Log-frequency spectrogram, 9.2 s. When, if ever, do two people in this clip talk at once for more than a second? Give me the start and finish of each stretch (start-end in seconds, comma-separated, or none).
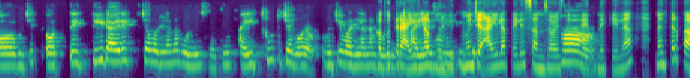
5.1-6.4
